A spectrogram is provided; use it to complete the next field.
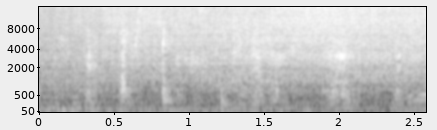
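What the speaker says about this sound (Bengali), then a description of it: "এই যে এখন আমি পেঁয়াজটা ভাজা ভাজা করে নিচ্ছি" Onions frying in a pan with turmeric, salt, cumin and garlic paste for a vegetarian vegetable curry, a loud steady sizzle with faint stirring taps, close up and without talk.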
